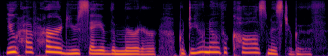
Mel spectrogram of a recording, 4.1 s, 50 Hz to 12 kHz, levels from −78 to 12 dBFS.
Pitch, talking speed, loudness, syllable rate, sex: 220 Hz, 235 wpm, -18 LUFS, 4.8 syllables/s, female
